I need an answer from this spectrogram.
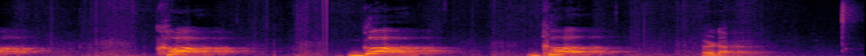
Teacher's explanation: जब आप इसका उच्चारण कर रही हो तो आप का उच्चारण कंठ से निकल रहा है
